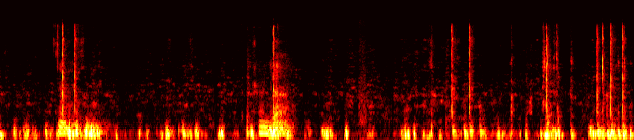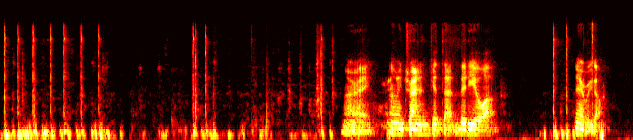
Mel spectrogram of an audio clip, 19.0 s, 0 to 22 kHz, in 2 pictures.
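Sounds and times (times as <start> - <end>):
laptop keyboard typing: 6.0 - 11.3, 11.9 - 14.6, 17.7 - 18.6.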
